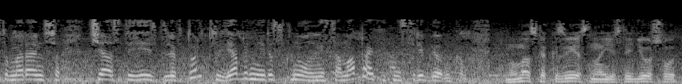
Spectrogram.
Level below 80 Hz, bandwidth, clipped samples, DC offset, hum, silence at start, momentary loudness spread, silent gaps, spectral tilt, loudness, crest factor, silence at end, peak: -34 dBFS; 8.8 kHz; under 0.1%; under 0.1%; none; 0 s; 3 LU; none; -5.5 dB/octave; -18 LUFS; 10 dB; 0 s; -6 dBFS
